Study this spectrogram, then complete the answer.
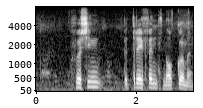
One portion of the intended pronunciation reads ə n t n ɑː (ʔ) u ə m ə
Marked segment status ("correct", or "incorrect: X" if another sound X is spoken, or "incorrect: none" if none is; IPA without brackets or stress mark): incorrect: k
